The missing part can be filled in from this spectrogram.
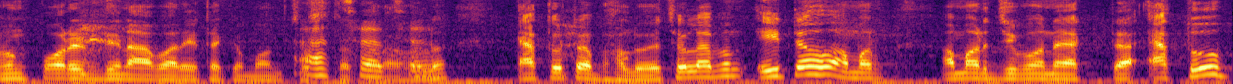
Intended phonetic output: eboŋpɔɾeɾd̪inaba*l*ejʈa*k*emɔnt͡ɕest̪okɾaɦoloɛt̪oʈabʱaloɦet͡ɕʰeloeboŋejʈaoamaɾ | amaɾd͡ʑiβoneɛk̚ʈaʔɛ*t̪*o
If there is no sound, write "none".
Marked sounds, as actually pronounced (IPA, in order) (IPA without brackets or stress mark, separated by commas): ɾ, k, t̪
